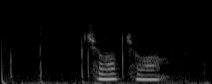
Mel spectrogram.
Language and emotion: Russian, neutral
